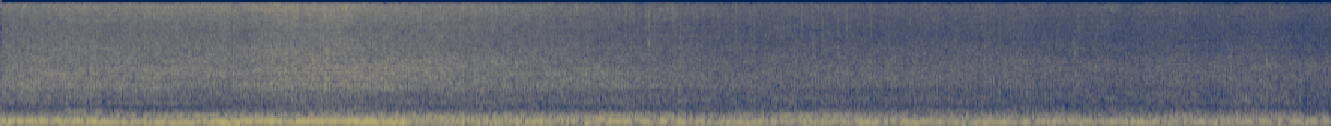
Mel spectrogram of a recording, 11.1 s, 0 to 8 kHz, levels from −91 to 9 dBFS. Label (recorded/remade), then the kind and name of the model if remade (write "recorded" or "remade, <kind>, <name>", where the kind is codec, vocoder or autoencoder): remade, vocoder, Vocos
